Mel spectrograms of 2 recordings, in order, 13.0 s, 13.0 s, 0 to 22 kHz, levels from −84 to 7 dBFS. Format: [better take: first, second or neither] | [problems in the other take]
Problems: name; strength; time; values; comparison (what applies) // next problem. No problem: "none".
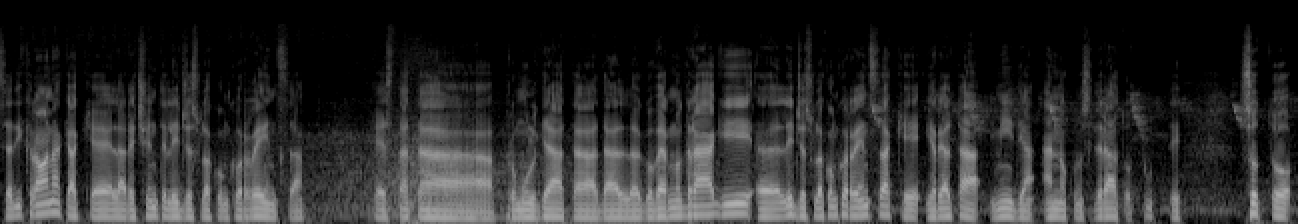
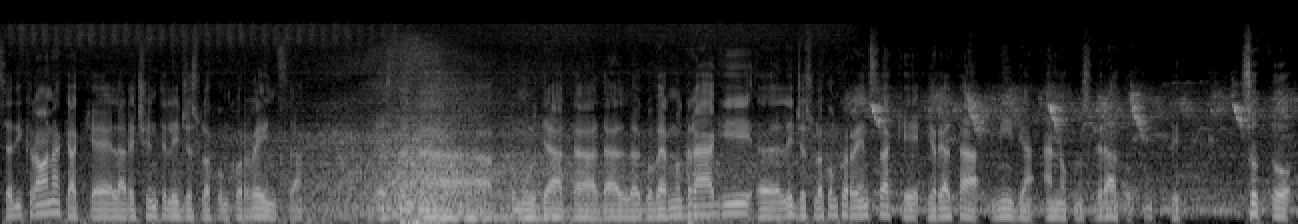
first | animal sounds; loud; throughout; 5 dB below the speech; faint in the first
